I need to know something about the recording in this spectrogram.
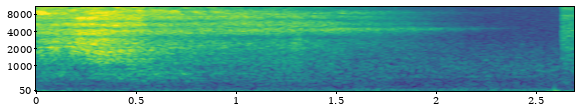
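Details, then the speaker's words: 1996 Toyota Tacoma V6 AC recharge, 90°F, low side read 20 psi: refrigerant bleed-off before vacuum gives short sharp hiss fading within two seconds; little freon left, mostly air, system low on charge. "there's not much freon left in there so it's mostly just air coming out I don't even smell the fron"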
